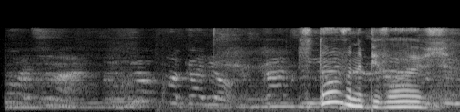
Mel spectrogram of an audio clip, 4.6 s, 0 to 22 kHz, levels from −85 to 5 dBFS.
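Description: From the very start until 1.54 s, the speech sounds like a switch to a distant microphone: roomy and hollow, thin in the bass, with background noise sitting well below the speech. At 1.54 s the sound snaps abruptly to a close, full tone. The likely cause is that the close microphone's signal was missing and a farther one stood in. Loudness barely changes at the switch, so the sudden swap in room sound and bass, rather than a drop in level or gradual reverb, marks it.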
